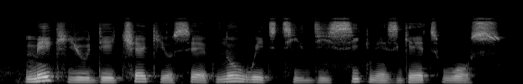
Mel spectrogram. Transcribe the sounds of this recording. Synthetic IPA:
mekʰjudet͡ʃɛkʰjɔsɛlfnowettʰildisiknɛsɡɛtwɔs

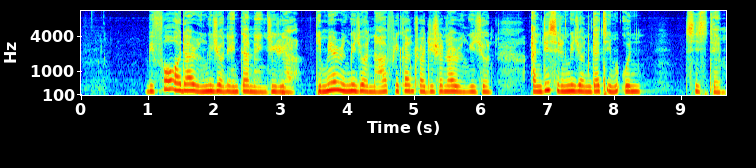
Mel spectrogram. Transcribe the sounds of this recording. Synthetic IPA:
bifɔɔdaɹĩŋid͡ʒɔ̃nɛ̃ntanãɪd͡ʒiɹia | d̥emẽɹĩŋid͡ʒɔ̃nːaafɾikãntʰɹadiʃɔnalɹĩŋid͡ʒɔ̃n | ãndisɹĩŋid͡ʒɔ̃nɡɛthĩmõn | sistʰɛ̃m

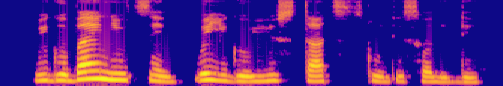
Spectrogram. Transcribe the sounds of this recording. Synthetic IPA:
wiɡobaɪnjutĩnwejuɡojustatskuldishɔlide

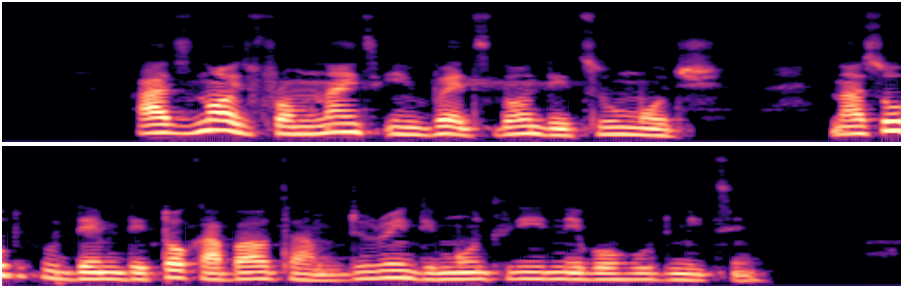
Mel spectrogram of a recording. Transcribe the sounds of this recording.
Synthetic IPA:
atnɔɪtfɹɔ̃mnaɪtĩnvɛ̃ntdɔ̃ndetʰumɔt͡ʃ | nasopipudɛ̃mdetɔkabaʊtãmdjuɹĩŋdimɔ̃ntʰlinebɔɦudmitʰḭ̃n

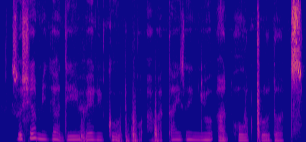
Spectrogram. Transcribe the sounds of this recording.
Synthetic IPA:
soʃalmidiadevɛɹiɡudfɔ̰ʔadvatʰaɪzĩŋnuãnoldpʰɹɔdɔk̚ts

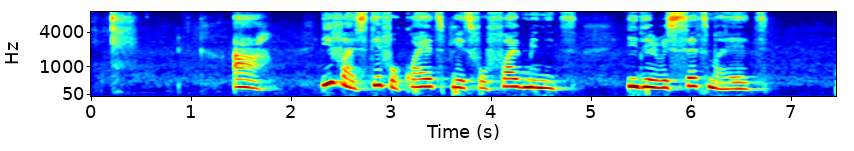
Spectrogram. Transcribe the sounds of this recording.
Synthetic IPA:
a | ifaɪstefɔkwajɛtplesfɔfaɪvmĩnits | ideɹisɛtmaɪɛd

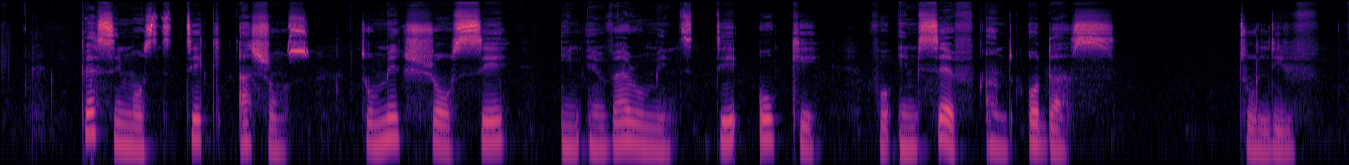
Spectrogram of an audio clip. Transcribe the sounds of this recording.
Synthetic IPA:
pʰɛsĩnmɔsttʰːekaʃɔ̃ns | tʰumekʃɔse | ĩnɛ̃ɱvaɪɹɔ̃nmɛ̃nt | d̥e | okʰe | fɔhĩmsɛlfãndɔdaz̥ | tʰuliv

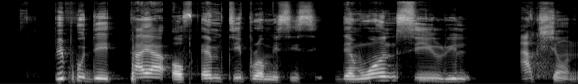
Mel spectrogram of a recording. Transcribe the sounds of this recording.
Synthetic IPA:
pipʰuldetʰajaʔɔfɛ̃mtipɹɔmisis | dɛ̃mwɔ̃ntsiɹil | akʃɔ̰̃n

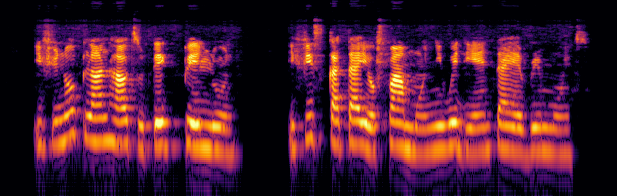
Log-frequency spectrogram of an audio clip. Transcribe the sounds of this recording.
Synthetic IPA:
ifjunoplãnɦawtutek̚pelõn | ifiskatajɔfãmːɔ̃niwedeɛ̃ntaɛvɾimɔ̃nt

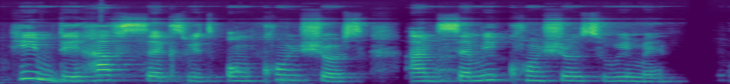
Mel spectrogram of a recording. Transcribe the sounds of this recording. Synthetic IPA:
hĩmdeɦav̥sɛkswiðɔ̃nkʰɔ̃nʃɔsʔãnsɛmikʰɔ̃nʃɔswĩmɛ̃n

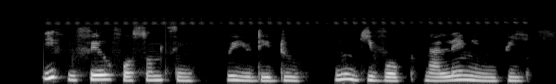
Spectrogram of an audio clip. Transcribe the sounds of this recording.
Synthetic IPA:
ifjufelfɔsɔ̃mt̪ĩŋ | wɛjudedu | nũɡivɔp̚nãlɛnĩnubi

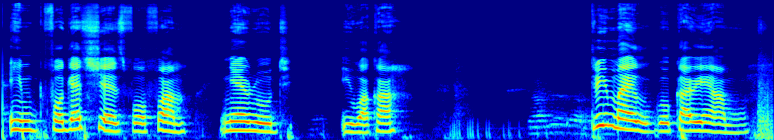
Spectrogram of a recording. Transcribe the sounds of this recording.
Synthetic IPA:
him̩fɔɡɛtʃɛzfɔfam̩ | ɲeɾod | iwaka | t̪ɾimaɪlɡokaɾiamʊ

